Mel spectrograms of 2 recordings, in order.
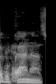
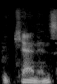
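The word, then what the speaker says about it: Buchanan's: use the the buchanans we say with ghanas but i guess it's pronounced but cannons which i didn't know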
